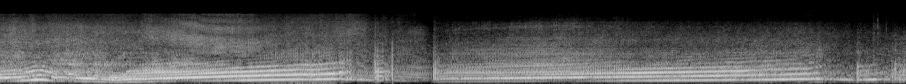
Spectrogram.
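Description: Drag car's engine accelerating hard down the strip. After a quick rise and dip right at the start, the engine note climbs steadily in pitch. It breaks off briefly, climbs again in a second long pull, then drops to a lower, wavering note near the end as the throttle comes off.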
